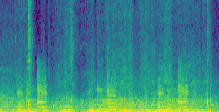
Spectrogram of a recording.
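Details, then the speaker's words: Car with fuel about a year old, starting very poorly, tested while driving: engine stumbles with uneven pops and bangs as it pulls away, idles acceptably but won't drive; misfire and backfiring under load, cause not confirmed. "стреляет, я надеюсь, вы слышите. Это какой-то тихий ужас, блин."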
